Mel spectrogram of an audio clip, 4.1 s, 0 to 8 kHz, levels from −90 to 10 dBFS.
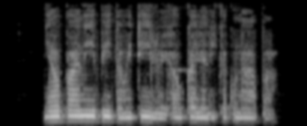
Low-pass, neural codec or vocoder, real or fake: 7.2 kHz; none; real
